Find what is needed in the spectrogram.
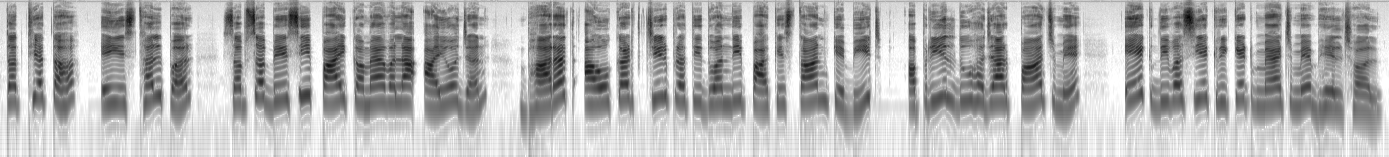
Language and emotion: Maithili, neutral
